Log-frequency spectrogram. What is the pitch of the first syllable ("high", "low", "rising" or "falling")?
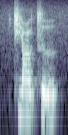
rising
